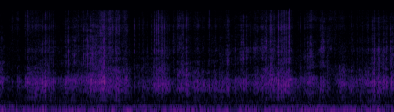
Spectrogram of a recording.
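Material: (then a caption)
Canvas. Long nails scratch across the surface of a painted, stretched canvas. The result is a steady, dry scraping and rustling texture with a papery tearing quality, centered in the midrange with bright grit on top and a low rumble underneath.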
